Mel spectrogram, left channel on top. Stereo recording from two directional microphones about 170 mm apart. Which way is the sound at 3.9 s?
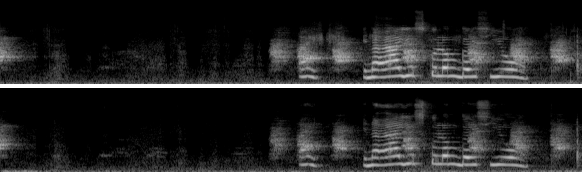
35° left (ahead or behind).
